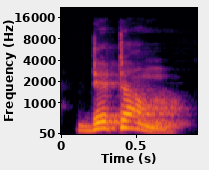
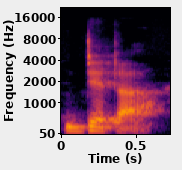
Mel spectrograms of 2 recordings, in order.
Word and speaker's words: ডেটা: Datum, এর plural ডেটা। এটা কিন্তু ডাটা নয়, অনেকে আমরা ভুলবশত এটা ডাটা উচ্চারণ করি, কিন্তু ইট ইজ ডেটা।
